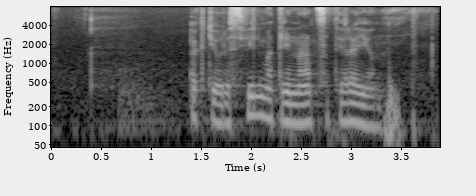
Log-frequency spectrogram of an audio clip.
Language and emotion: Russian, neutral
